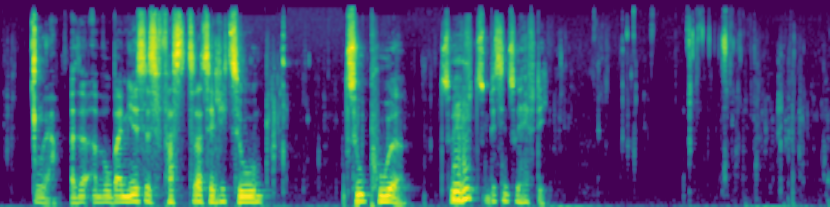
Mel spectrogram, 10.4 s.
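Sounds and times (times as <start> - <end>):
crunchy chewing of a small piece of food about a cubic centimetre: 0.0 - 0.4, 2.6 - 4.5, 6.7 - 10.3
speech: 0.4 - 3.5, 4.3 - 7.0.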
